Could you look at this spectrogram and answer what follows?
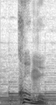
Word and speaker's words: Como: l'enchanteur lac de Como, que l'on prononce Como, en italien et anglais.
